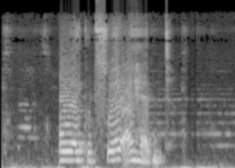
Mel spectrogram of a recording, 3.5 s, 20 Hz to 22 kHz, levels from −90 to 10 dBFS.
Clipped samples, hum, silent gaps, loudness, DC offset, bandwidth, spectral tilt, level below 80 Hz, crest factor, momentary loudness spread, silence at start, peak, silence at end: 1%; none; none; -6 LUFS; under 0.1%; over 20 kHz; -3 dB/octave; -30 dBFS; 8 dB; 23 LU; 0.05 s; 0 dBFS; 0 s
